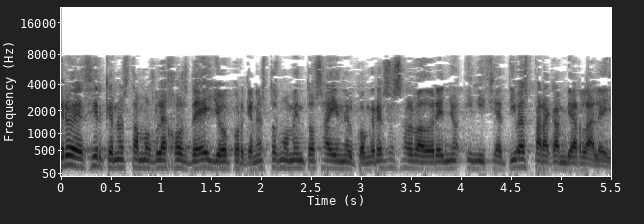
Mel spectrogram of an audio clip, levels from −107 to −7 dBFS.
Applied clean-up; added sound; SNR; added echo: none; none; none; none.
